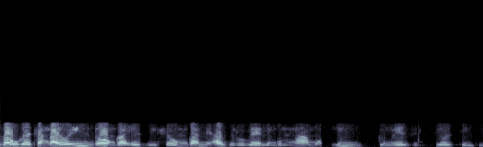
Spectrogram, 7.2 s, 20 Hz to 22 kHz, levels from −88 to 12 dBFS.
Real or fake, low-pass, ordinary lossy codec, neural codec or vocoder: real; 3.6 kHz; none; none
